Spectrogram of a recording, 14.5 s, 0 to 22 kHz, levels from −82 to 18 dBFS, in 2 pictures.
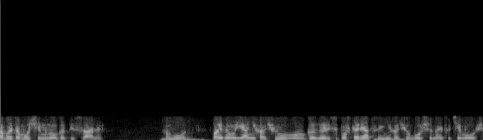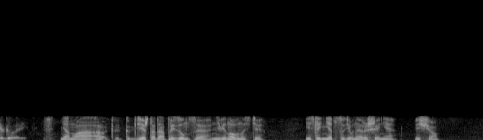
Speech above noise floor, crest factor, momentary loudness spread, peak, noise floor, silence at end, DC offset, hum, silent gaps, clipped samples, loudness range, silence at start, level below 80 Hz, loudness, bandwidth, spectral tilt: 43 dB; 20 dB; 12 LU; -4 dBFS; -68 dBFS; 0.7 s; under 0.1%; none; none; under 0.1%; 4 LU; 0 s; -44 dBFS; -25 LUFS; 4 kHz; -4 dB/octave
